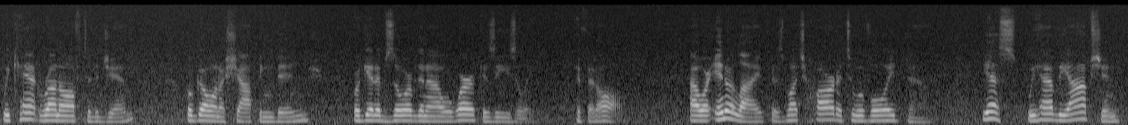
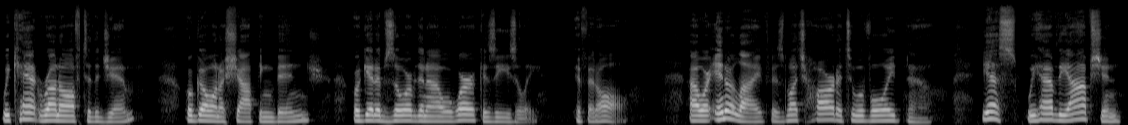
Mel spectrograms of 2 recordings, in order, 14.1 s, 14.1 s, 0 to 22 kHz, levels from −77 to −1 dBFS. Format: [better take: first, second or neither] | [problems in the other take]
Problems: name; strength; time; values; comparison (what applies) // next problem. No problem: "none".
second | hiss; noticeable; throughout; 10 dB below the speech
